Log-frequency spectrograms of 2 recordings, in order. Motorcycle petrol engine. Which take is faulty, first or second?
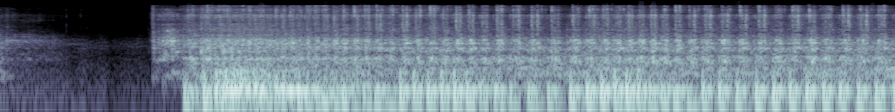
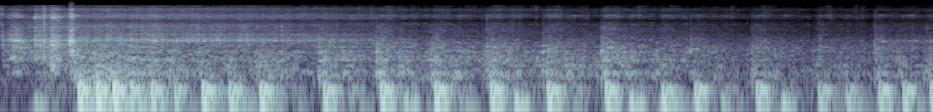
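first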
